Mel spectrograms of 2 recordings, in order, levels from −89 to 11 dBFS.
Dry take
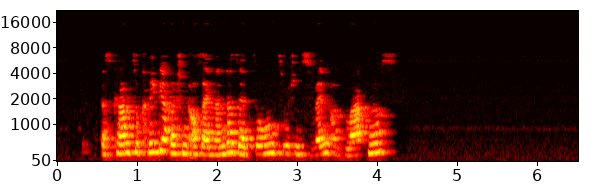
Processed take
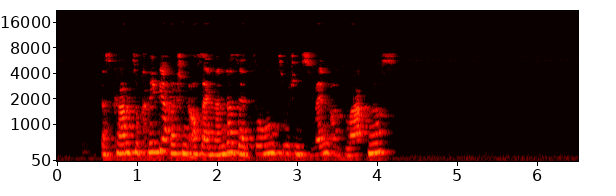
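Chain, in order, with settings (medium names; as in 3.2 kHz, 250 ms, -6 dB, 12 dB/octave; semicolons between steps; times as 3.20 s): FFT filter 120 Hz 0 dB, 480 Hz -27 dB, 4.3 kHz -2 dB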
